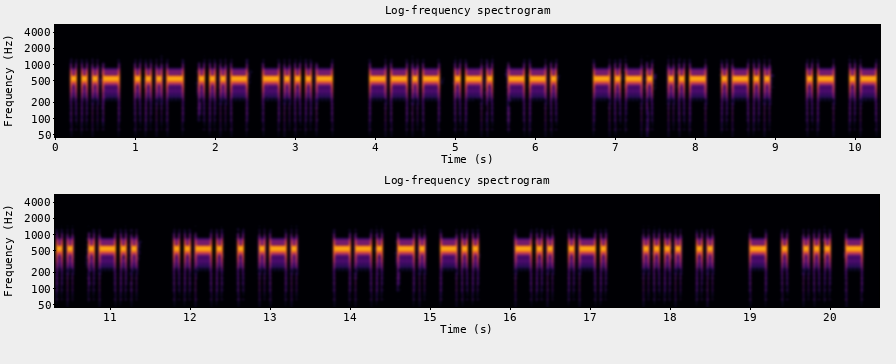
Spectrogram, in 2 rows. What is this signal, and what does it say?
Morse code, heard as a keyed tone, about 18 wpm, 550 Hz. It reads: VVV<BT> QRG CUL ALL FER GND DR HI TEST
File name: naukapodstaw / skroty / skroty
